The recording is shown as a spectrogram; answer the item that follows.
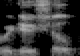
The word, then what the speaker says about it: Raduchel: So normally I would do reducial, but don't worry about it.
